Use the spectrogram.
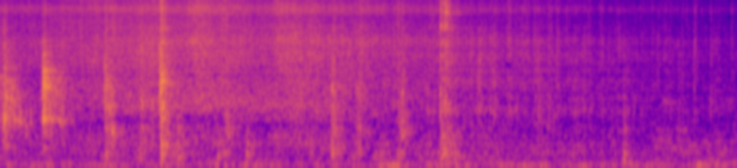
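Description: Onion-coconut paste frying in an iron pan for egg curry, a soft low sizzle with scattered clinks and scrapes of stirring, faint and close.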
